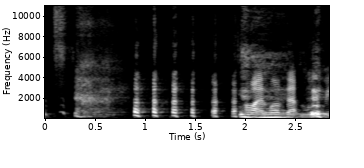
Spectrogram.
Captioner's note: laughing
